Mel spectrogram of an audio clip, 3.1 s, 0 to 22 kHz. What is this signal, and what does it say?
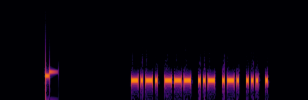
Morse code, heard as a keyed tone, about 47 wpm, 700 Hz. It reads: COURSE
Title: Sets of 2 Words - New Word Drill - 50wpm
